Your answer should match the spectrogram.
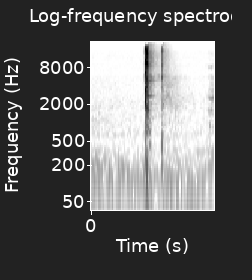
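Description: A single sharp gunshot at an outdoor range, fired at a target 25 yards away, followed a moment later by a fainter echo or impact report, then quiet.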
